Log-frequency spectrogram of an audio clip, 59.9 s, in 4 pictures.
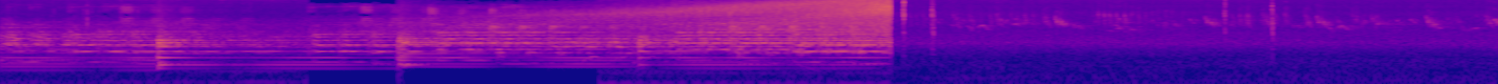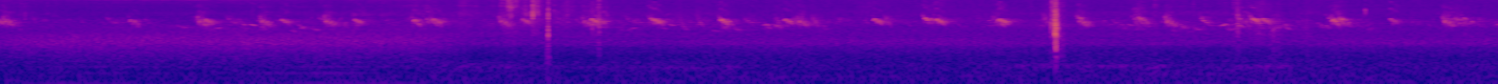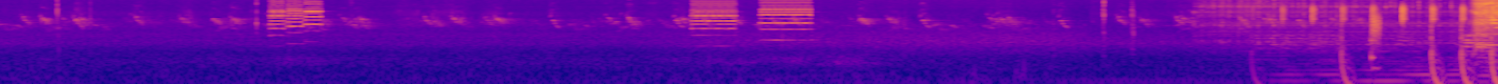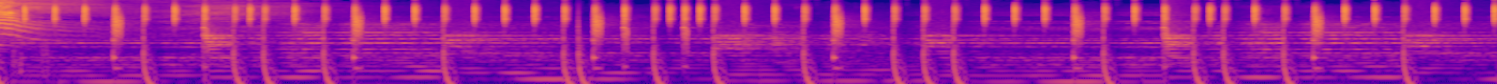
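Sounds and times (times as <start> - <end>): electronic beeps: 32.6 - 33.3, 36.8 - 38.1
field ambience: 40.7 - 59.9
short high chirp: 42.5 - 46.8.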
